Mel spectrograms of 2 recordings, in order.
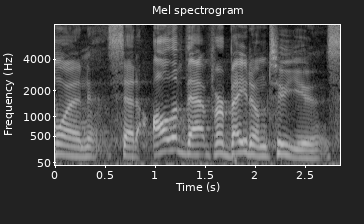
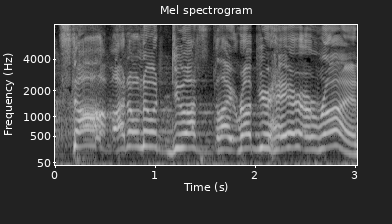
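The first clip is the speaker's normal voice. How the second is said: higher-pitched helpless husband; mock panic; 5 semitones higher, 3 dB louder than usual. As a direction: play up the flustered, helpless panic. Mimics helpless husband facing wife's crying.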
